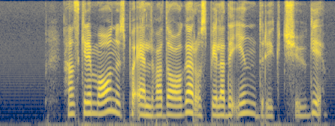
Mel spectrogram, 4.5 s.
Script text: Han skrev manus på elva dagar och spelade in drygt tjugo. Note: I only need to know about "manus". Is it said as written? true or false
true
